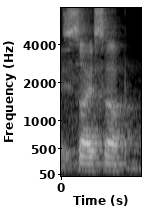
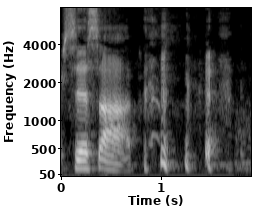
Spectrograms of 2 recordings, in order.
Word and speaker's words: sysop: well by the way I say sigh sup not sis up so yeah System Operator sis op anybody's linguist out there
